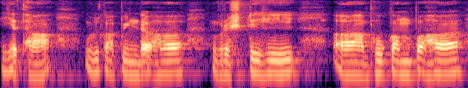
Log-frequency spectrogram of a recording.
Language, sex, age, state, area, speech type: Sanskrit, male, 45-60, Rajasthan, rural, spontaneous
